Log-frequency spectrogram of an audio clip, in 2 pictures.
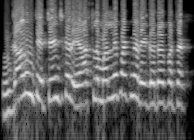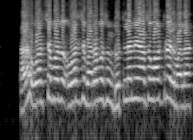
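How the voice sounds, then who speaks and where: Casting: actor for a fussy, wheedling young husband with a very high voice. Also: male voice, brisk, a bit bright. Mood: complaining. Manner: coaxing, wheedling pleas. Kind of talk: amateur drama acting.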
